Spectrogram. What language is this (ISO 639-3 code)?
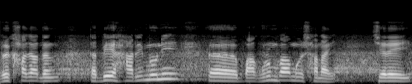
brx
